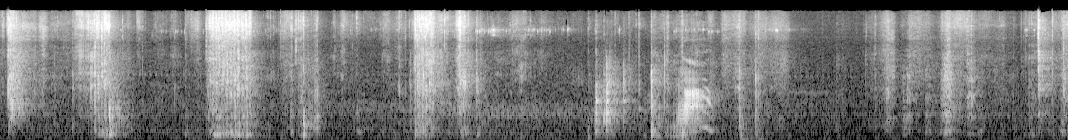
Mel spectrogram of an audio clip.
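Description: A cardboard shipping box being opened by hand: a series of short rasping tears and scrapes of cardboard and packing, the loudest under two seconds in.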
